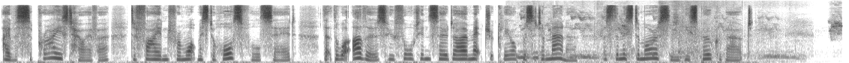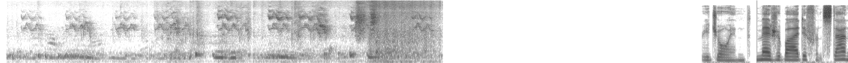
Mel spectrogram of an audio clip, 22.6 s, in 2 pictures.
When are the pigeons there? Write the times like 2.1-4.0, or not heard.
6.8-17.2.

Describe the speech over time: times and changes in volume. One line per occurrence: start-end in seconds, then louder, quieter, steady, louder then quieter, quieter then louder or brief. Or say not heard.
0.0-10.1 steady
20.6-22.5 brief.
